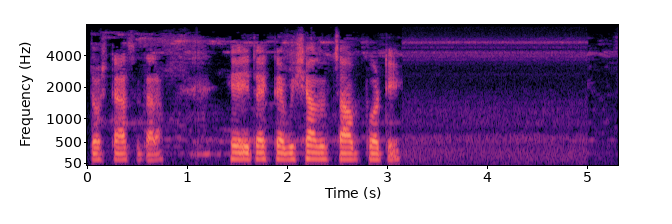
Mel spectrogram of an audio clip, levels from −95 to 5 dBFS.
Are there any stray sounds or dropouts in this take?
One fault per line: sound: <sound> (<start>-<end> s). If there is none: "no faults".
no faults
